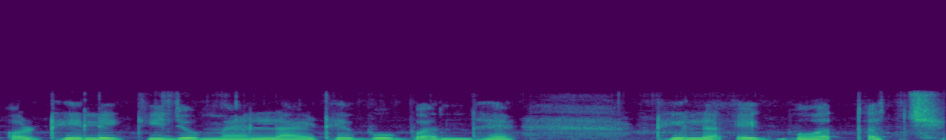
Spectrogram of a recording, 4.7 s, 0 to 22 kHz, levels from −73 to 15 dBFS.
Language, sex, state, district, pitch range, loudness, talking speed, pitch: Hindi, female, Bihar, Darbhanga, 190-205 Hz, -16 LUFS, 175 wpm, 200 Hz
